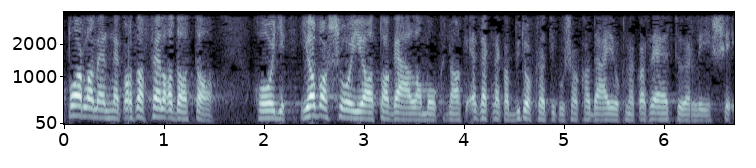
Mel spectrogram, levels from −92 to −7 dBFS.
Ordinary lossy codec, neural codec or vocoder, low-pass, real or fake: none; none; 3.6 kHz; real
